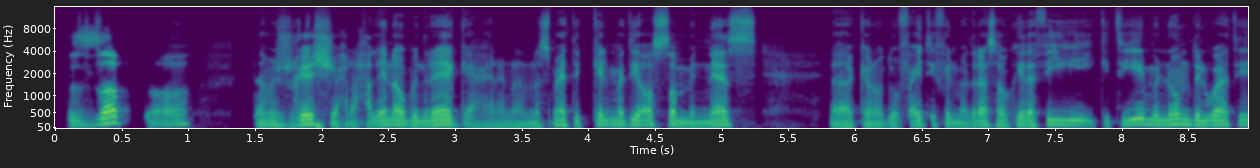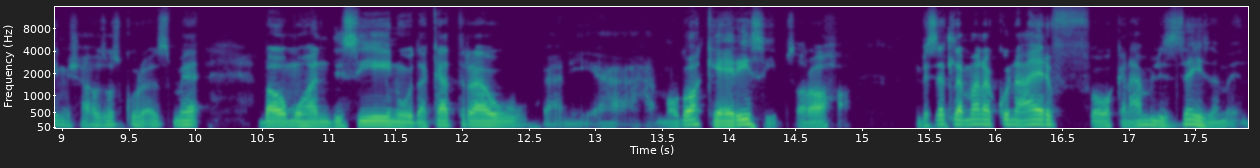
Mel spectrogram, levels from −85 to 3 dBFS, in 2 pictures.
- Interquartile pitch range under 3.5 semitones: Yes, average, 3.1 semitones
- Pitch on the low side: Yes, low, 120 Hz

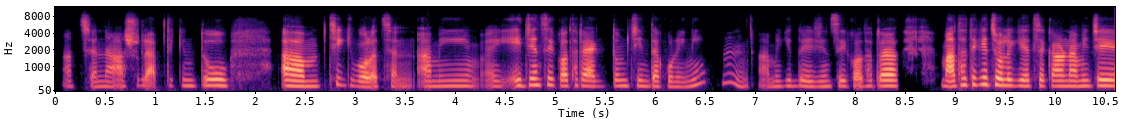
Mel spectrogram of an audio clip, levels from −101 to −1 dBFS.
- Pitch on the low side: No, high, 225 Hz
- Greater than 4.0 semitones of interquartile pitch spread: No, narrow, 2.5 semitones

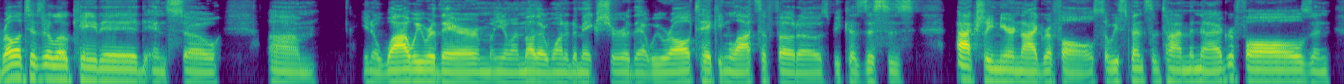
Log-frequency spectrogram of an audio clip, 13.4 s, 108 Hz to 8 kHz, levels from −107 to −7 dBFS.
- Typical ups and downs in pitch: No, narrow, 2.0 semitones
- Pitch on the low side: Yes, low, 105 Hz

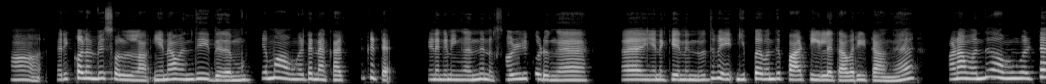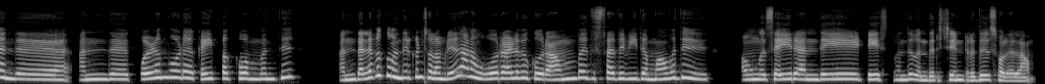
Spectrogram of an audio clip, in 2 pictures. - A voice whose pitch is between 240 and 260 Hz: Yes, high, 245 Hz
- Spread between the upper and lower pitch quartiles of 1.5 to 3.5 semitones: No, average, 4.3 semitones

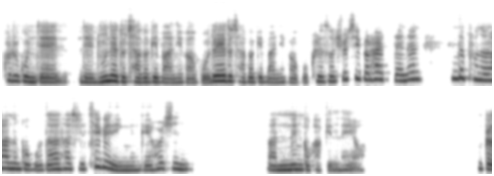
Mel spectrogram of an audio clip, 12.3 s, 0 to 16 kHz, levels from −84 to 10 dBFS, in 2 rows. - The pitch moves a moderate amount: Yes, average, 4.2 semitones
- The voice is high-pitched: Yes, high, 215 Hz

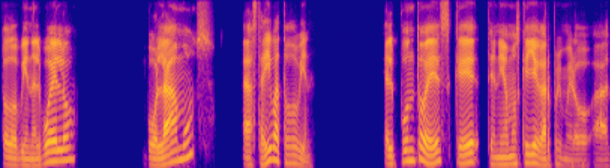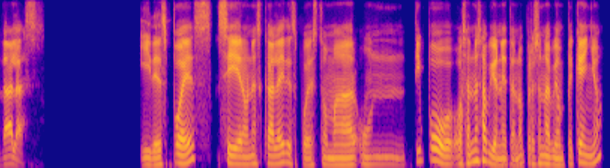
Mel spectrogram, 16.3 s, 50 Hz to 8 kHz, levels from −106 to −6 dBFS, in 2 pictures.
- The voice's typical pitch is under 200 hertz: Yes, low, 135 Hz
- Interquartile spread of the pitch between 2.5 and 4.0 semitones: No, average, 4.8 semitones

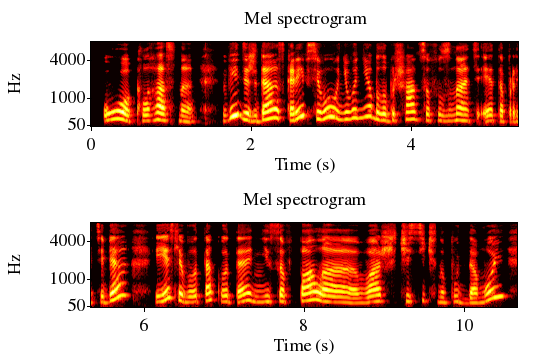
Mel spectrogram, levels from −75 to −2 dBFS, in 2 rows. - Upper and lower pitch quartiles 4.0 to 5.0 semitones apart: Yes, average, 4.7 semitones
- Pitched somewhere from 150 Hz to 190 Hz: No, high, 220 Hz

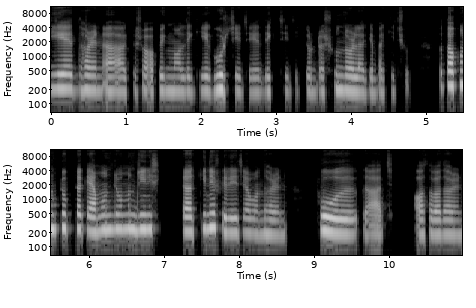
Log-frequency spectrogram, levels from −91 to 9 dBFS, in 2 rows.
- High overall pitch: Yes, high, 195 Hz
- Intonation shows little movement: No, average, 3.2 semitones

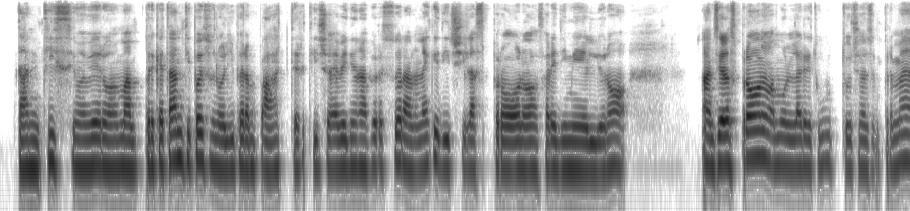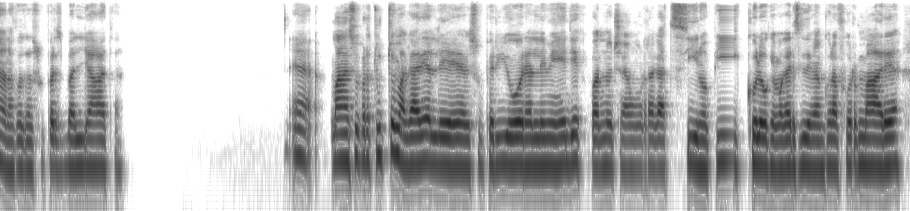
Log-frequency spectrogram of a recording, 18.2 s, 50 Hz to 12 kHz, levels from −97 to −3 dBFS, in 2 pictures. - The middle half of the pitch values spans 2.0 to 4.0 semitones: No, narrow, 1.4 semitones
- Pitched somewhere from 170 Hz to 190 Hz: No, medium, 160 Hz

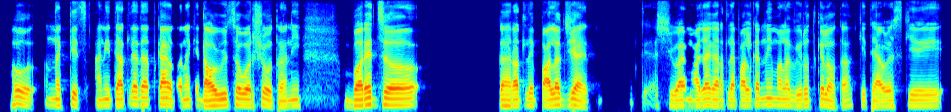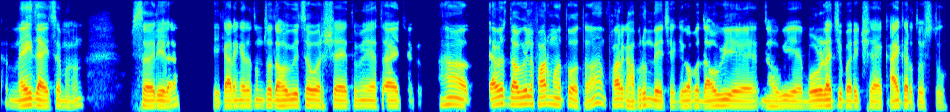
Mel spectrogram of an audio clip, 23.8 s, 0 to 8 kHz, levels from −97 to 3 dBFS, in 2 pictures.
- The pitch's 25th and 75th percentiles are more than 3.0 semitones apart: No, narrow, 2.4 semitones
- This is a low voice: Yes, low, 115 Hz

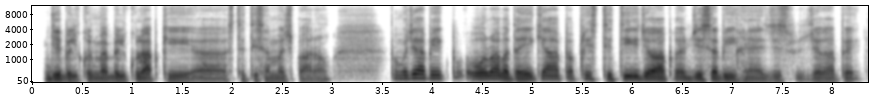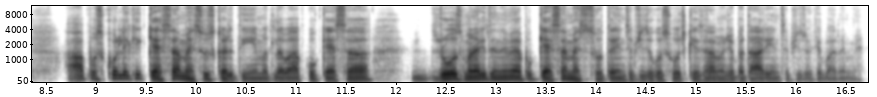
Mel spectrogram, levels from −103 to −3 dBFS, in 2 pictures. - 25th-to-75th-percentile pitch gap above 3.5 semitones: Yes, average, 4.4 semitones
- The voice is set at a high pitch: No, low, 115 Hz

